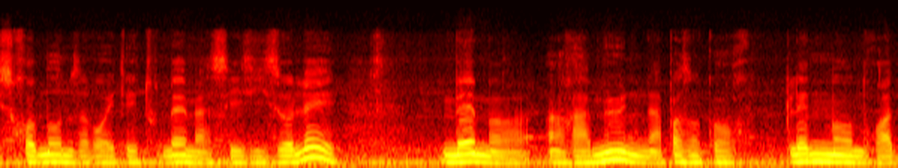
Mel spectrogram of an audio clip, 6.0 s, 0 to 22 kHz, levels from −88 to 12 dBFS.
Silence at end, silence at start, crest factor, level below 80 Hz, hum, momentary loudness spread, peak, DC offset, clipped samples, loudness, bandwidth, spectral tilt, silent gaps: 0 s; 0 s; 14 dB; -38 dBFS; none; 11 LU; -4 dBFS; under 0.1%; under 0.1%; -19 LUFS; 10.5 kHz; -9 dB/octave; none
